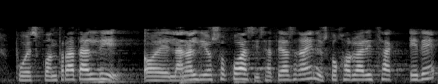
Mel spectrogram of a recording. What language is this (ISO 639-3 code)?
eus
